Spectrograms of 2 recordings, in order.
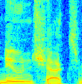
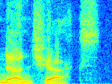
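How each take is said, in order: First: "nunchucks" with a long oo, NOON-chucks; old noon pronunciation. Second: "nunchucks" with a short u, NUN-chucks; later nun pronunciation. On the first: Host defending his lifelong version, "nunchucks" as NOON-chucks. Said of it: "I called them nunchucks my entire life". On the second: Host giving the version he later learned, "nunchucks" as NUN-chucks. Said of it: "later on they become nunchucks". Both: Shown as a demonstration.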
